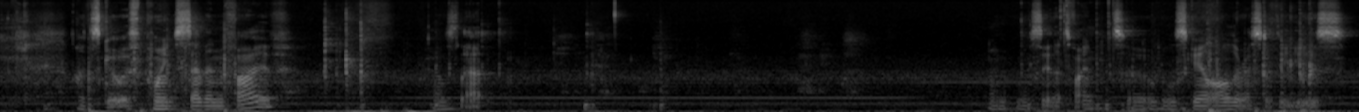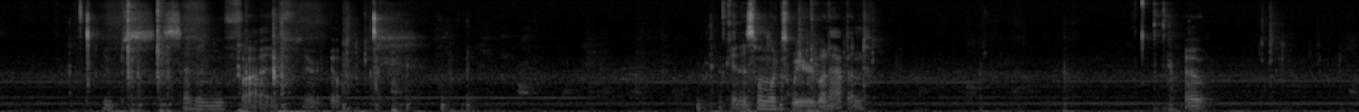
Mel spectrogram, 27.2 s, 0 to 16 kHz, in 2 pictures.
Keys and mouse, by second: 4.3-5.9 middle drag, 6.6-10.3 middle drag, 10.9 middle click, 12.1 s, 17.6 shift+middle click, 18.2-20.6 middle drag, 20.8 click, 21.1 middle click, 21.6 g, 25.5-27.1 middle drag.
